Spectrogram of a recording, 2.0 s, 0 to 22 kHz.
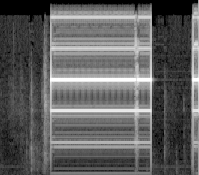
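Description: A steady generated 440 Hz test tone, loud and clean, lasting about one second before cutting off, with a brief restart at the very end; no voices.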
